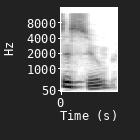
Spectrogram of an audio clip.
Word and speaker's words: sisu: The license plate holder and mug use most recurring linguistic features we found, sisu, or what's locally pronounced sisu, and you can see it roughly translated on the mug.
